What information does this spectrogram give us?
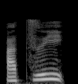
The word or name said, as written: epais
